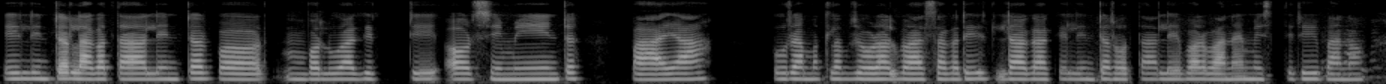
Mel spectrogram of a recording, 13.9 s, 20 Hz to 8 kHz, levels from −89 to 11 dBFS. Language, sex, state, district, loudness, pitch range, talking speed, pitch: Bhojpuri, female, Uttar Pradesh, Gorakhpur, -29 LUFS, 200-210 Hz, 90 wpm, 200 Hz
